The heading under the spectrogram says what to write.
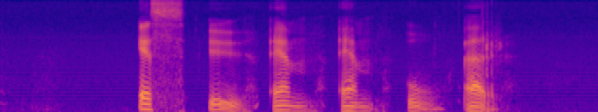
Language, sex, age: Swedish, male, 32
